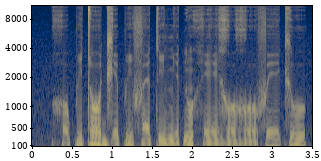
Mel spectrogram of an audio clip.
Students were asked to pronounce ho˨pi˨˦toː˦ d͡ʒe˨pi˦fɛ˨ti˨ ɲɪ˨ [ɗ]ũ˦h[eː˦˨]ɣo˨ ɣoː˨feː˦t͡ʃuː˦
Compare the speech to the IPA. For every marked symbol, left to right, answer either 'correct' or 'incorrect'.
correct, incorrect: eː˨

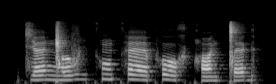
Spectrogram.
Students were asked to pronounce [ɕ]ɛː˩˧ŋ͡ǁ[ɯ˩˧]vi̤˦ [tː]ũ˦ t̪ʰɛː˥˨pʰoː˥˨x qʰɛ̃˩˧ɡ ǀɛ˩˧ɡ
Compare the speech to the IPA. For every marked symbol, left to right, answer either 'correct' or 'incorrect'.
incorrect: t͡ɕ, incorrect: ɤ˩˧, incorrect: t̪ʰ

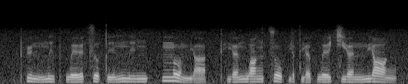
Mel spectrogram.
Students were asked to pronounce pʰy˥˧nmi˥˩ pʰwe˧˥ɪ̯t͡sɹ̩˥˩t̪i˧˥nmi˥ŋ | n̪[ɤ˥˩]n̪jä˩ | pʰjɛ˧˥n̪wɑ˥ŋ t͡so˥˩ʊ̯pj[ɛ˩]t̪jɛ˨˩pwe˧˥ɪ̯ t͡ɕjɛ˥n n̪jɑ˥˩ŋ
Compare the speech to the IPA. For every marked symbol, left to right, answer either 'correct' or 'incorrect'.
correct, correct

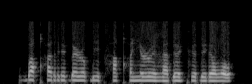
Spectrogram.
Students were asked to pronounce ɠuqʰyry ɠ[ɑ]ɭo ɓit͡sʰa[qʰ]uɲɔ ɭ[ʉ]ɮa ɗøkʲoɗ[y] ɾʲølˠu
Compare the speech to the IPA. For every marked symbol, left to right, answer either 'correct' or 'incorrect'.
incorrect: ə, correct, incorrect: ø, correct

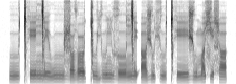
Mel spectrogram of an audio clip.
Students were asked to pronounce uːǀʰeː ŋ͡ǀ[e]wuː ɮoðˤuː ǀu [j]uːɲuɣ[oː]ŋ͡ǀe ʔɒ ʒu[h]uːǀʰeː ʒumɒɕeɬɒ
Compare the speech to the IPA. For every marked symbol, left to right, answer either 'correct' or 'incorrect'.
incorrect: eː, correct, correct, incorrect: ç

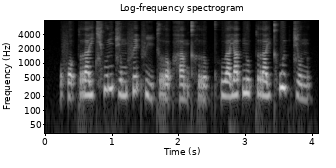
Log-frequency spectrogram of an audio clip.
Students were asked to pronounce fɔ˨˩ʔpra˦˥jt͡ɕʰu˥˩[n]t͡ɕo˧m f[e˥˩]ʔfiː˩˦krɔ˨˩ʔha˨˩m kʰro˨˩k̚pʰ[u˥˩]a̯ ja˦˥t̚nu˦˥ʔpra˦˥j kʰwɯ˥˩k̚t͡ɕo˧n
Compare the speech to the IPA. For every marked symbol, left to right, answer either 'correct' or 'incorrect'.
correct, correct, incorrect: u˧

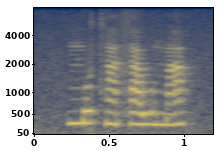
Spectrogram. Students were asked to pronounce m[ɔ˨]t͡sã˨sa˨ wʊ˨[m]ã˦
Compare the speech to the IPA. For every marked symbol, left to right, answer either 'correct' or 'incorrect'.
incorrect: o˨, correct

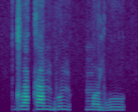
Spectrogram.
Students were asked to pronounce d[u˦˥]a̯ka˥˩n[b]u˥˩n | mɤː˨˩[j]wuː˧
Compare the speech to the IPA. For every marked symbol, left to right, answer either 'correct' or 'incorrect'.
correct, correct, correct

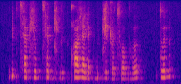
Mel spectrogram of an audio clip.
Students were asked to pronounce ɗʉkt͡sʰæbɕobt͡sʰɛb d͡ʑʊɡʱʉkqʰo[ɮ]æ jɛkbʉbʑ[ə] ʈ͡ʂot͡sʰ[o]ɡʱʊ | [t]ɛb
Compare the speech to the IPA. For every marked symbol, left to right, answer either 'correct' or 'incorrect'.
correct, correct, correct, incorrect: tʷ

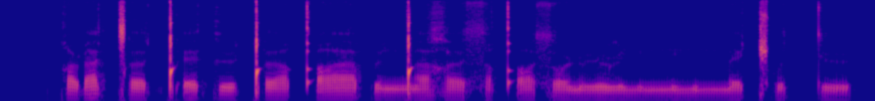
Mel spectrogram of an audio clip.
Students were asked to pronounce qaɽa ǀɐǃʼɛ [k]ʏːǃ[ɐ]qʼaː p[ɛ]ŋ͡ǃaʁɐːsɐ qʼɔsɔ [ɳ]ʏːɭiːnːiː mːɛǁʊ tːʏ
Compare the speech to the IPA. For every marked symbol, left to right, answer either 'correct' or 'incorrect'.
correct, incorrect: ɐː, incorrect: ø, correct

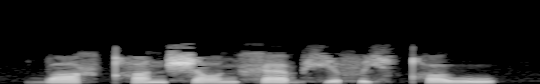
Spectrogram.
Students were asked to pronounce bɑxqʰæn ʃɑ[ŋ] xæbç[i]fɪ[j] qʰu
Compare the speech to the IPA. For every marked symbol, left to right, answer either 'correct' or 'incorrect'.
correct, incorrect: ɪ, incorrect: ç

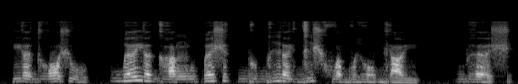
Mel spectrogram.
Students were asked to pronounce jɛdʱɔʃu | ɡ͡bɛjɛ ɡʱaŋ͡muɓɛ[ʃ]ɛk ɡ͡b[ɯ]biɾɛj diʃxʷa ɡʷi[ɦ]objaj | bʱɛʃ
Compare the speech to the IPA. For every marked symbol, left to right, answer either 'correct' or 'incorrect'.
correct, correct, correct

